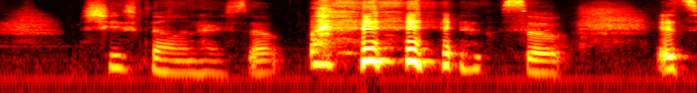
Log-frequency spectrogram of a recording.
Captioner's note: laughs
